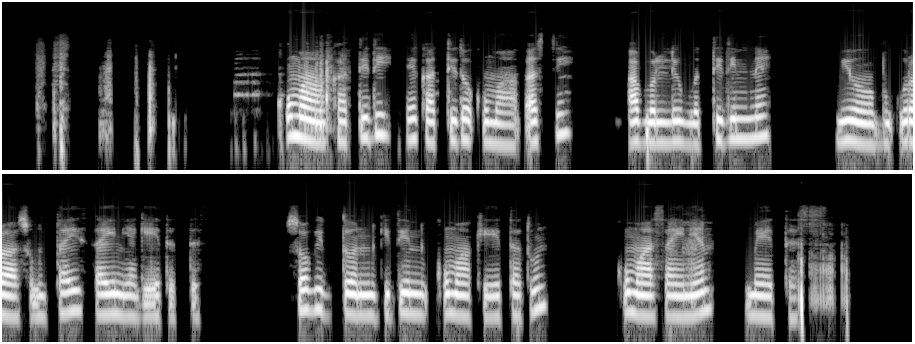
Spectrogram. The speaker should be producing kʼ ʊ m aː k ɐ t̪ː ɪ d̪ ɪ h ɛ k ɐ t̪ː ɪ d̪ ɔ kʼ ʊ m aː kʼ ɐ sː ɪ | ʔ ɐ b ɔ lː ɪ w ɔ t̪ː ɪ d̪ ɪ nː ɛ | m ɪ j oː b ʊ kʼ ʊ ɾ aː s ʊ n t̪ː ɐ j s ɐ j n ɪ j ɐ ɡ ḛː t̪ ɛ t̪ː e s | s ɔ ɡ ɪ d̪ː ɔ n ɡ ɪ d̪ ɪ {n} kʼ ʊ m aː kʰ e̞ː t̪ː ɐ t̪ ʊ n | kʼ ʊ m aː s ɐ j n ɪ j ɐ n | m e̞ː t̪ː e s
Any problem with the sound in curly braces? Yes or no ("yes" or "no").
no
